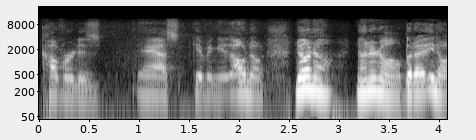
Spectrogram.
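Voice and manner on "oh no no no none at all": unconvincing, put-on manner. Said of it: "in a very unconvincing way".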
